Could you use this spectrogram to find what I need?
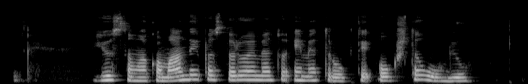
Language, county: Lithuanian, Vilnius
